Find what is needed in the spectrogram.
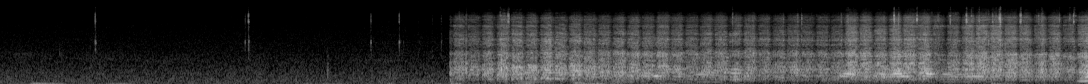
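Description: A faint room with a few small ticks, then about four and a half seconds in a ghost-hunting spirit box cuts in: a loud, steady rasping hiss of radio static with a fast flutter as it sweeps through stations.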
